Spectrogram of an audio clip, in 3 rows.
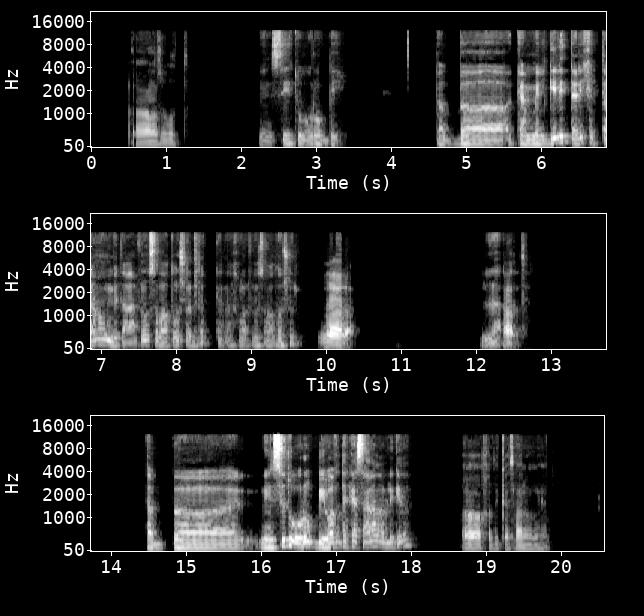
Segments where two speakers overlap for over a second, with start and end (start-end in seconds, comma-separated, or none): none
